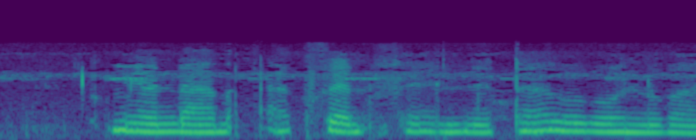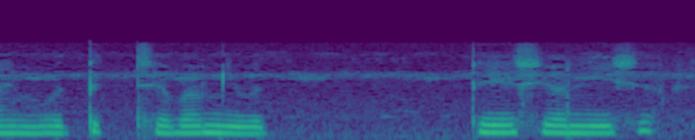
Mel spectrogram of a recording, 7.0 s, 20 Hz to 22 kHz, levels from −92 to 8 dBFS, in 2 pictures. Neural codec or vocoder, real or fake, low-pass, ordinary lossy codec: none; real; 7.2 kHz; AAC, 24 kbps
